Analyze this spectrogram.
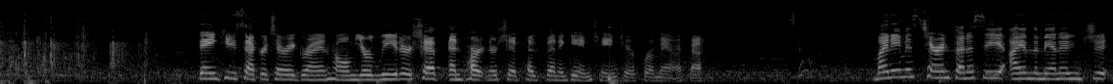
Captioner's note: applause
